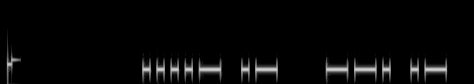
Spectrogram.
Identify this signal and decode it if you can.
Morse code, heard as a keyed tone, about 17 wpm, 700 Hz. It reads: 4A GA
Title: Field Day Exchanges - 17wpm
